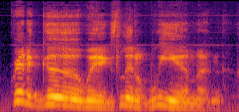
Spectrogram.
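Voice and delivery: bad Cajun accent, belted loud and high. Reading out a favorite random tweet, a speaker does a bad Avery Johnson voice, Cajun accent. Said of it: "My Cajun accent is terrible".

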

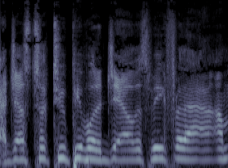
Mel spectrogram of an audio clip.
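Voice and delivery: put-on screaming. Retelling a man threatening to take the speaker to jail, imitating his screaming threat. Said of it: "is like screaming at me".

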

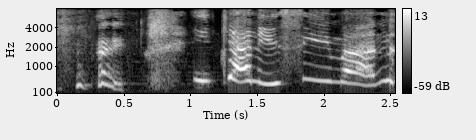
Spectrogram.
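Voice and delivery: put-on very high piss-take Geordie accent. Repeating a line from someone's acting to a friend, in a mock Geordie accent. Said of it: "taking the piss out of the Geordie accent itself".

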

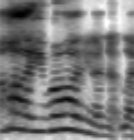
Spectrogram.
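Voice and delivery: high, shrill shrieking yell. Recalling calling out a name with a calf in freezing cold: shrill shout of 'ryan'. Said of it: "in this awful shrill voice".

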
